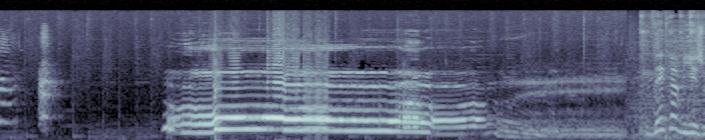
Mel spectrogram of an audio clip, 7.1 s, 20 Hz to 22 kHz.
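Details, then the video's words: Siberian Husky, a breed whose howl is said to be audible up to 15 km away; after quiet opening, a sustained howl with a pitch step upward, then falling, fading tones and a short final rising note. "Πιο αναλυτικά, έχει παρατηρηθεί πως όταν ουρλιάζει ένα Χάσκι, μπορεί να ακουστεί μέχρι και 15 χιλιόμετρα μακρυά!"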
